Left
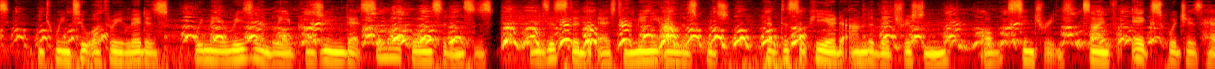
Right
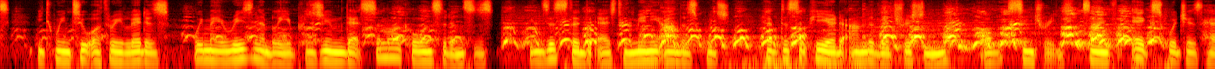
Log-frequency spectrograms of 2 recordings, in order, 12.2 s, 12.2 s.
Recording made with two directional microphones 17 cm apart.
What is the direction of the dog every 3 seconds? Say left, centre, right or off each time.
left, left, centre, right.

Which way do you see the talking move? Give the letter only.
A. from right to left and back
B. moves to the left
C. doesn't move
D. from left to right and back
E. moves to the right
C.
